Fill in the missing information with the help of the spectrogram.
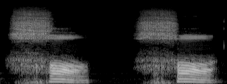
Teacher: Kalau huruf kho, tenggorokan bagian atas.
